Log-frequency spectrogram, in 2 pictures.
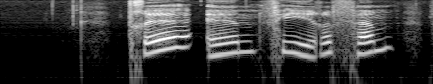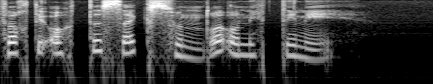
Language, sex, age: Norwegian, female, 19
